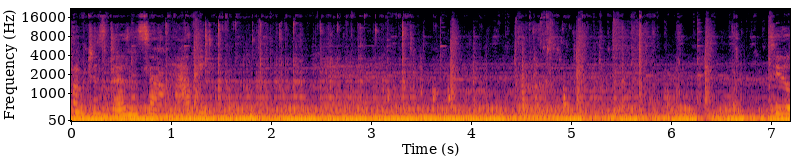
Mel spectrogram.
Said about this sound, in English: the water pump just doesn't sound happy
